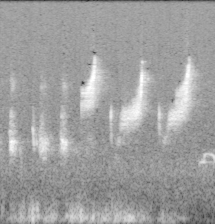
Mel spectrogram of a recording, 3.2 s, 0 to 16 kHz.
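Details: Restless flycatcher, one of a foraging pair at Monarto Woodlands, South Australia, 26 July 2020: a few short harsh notes followed by three steeply rising, upswept whistles about every 0.7 seconds, with low rumbling noise beneath.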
